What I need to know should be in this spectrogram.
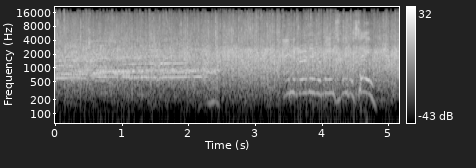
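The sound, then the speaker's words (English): A crowd applauds steadily in a dense, even wash of clapping, with a few faint voices and whoops rising over it near the end, applauding Paul Merton as the winner of a panel game. “A round of applause for Paul Merton.”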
